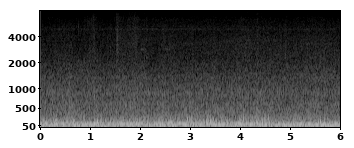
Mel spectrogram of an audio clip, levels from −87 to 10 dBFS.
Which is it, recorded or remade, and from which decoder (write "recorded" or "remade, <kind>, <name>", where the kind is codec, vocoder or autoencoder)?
remade, vocoder, BigVGAN v2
